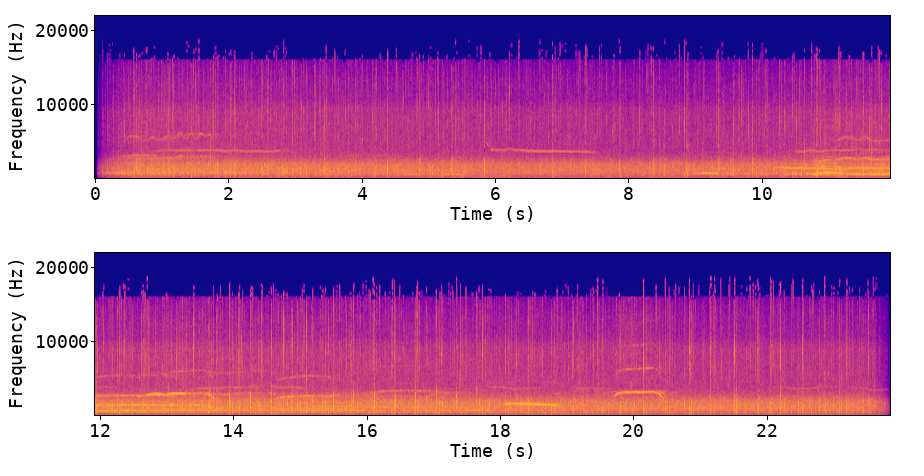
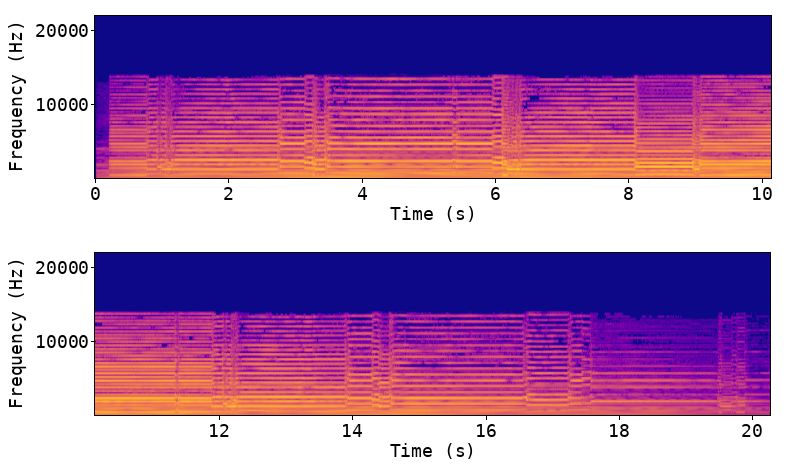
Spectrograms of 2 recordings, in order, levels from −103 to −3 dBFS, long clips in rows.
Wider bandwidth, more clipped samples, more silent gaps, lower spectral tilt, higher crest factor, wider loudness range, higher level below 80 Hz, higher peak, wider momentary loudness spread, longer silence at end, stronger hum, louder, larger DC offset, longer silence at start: first, 19 kHz vs 14 kHz; neither; neither; about the same, -1 dB/octave vs -1.5 dB/octave; first, 24 dB vs 14 dB; second, 7 LU vs 11 LU; first, -52 dBFS vs -60 dBFS; first, -2 dBFS vs -6 dBFS; second, 9 LU vs 13 LU; second, 0.05 s vs 0.35 s; second, none vs 60 Hz at -50 dBFS; second, -24 LUFS vs -18 LUFS; neither; about the same, 0.05 s vs 0.15 s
